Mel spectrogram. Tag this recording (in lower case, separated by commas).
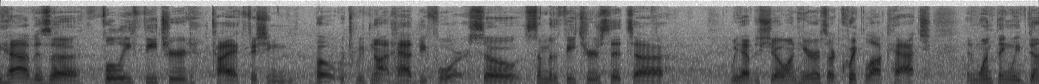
speech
